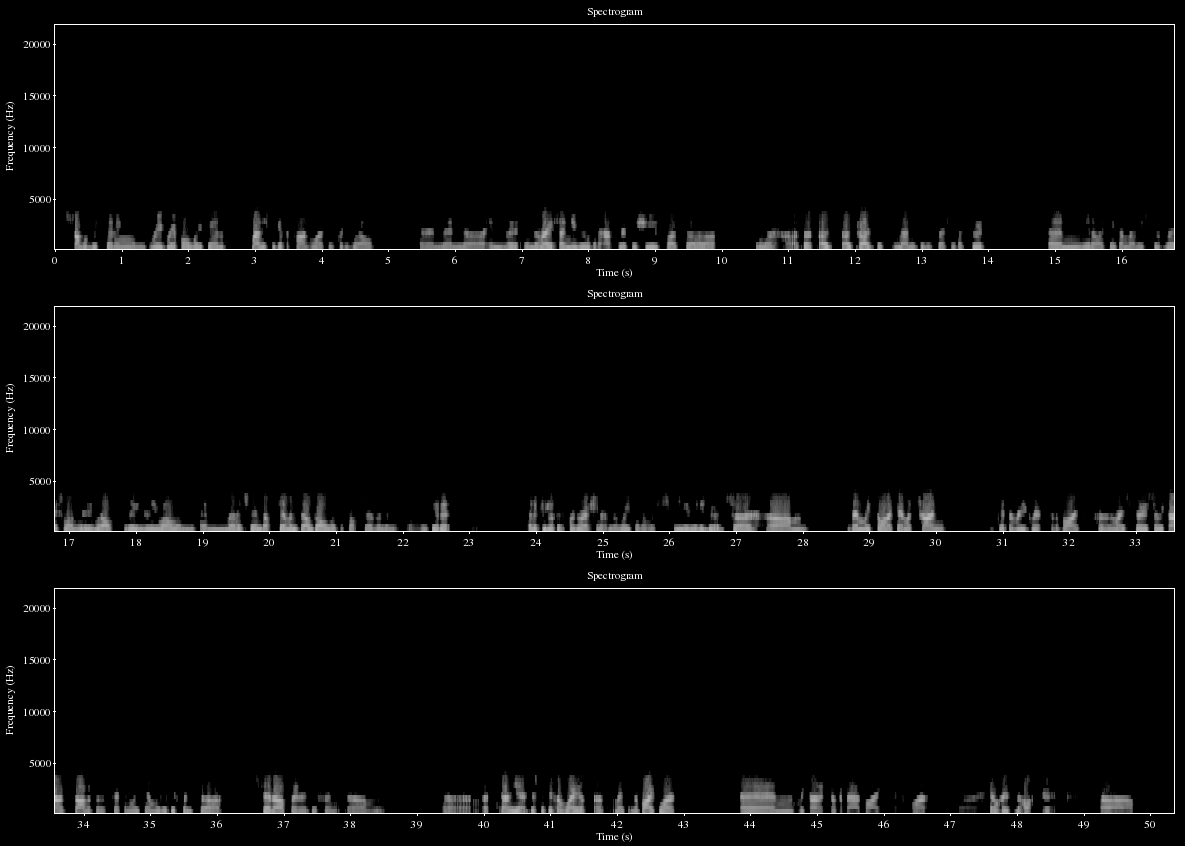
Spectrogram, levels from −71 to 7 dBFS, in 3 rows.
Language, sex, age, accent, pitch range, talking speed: English, male, 20-39, Australian, 95-105 Hz, 200 wpm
